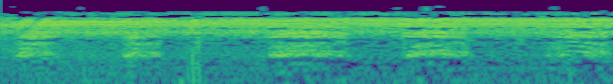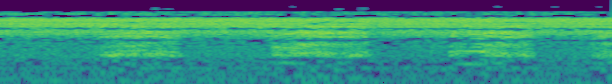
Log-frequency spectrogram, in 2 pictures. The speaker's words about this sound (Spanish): Este es el sonido que nos entrega la televisión australiana sobre ese presunto tigre marsupial.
